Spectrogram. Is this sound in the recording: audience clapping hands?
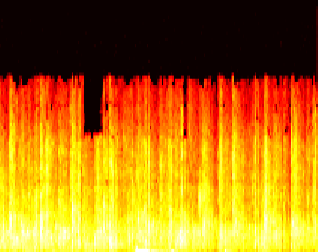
yes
